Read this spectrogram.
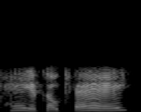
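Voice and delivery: hammed-up sweet-talking ad voice; mocking recruiter. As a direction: sneer through a gushing parody sales pitch. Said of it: "advertise it like".

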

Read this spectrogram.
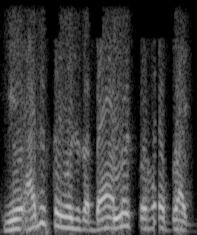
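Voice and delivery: normal talking voice

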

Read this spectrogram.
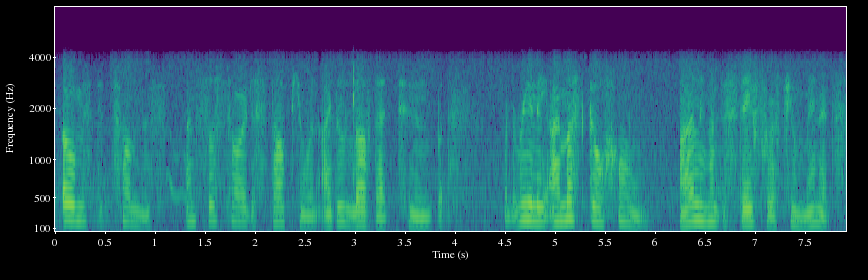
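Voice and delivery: put-on young girl pleading politely; high, earnest little girl; Lucy voice. A narrator's reading. Reads Lucy aloud.

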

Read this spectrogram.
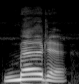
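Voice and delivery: loud acted cry of alarm; sudden loud outcry in a story; yelled. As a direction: yell it out like a frightened patient. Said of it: "Another one yelled".

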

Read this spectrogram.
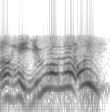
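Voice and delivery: surprised. Retold or imitated. Buddies greeting after rival films.

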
